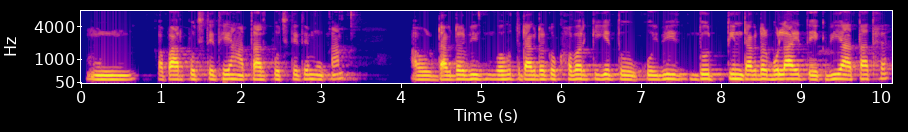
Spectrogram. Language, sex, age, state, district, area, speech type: Hindi, female, 30-45, Bihar, Samastipur, rural, spontaneous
